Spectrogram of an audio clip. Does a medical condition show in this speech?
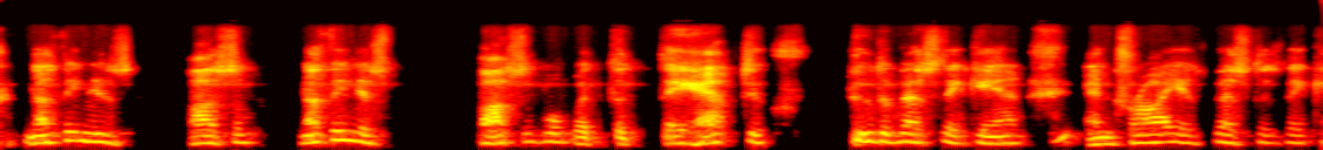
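Yes: cerebral palsy; from birth.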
